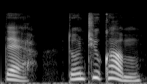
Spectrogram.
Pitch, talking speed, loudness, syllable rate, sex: 225 Hz, 120 wpm, -16 LUFS, 4.6 syllables/s, female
